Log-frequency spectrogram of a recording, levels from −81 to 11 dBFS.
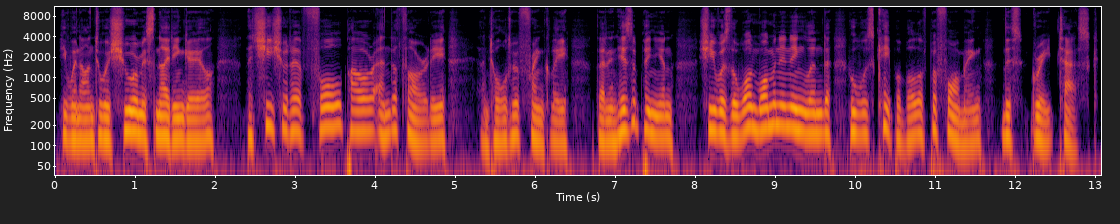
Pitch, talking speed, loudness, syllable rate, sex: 140 Hz, 175 wpm, -16 LUFS, 5.2 syllables/s, male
